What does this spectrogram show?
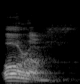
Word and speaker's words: Aurum: time and I don't spend another whole campaign mispronouncing your character's name. Right. Or something I can say. Orum. Yeah. Orum purposely made simple.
